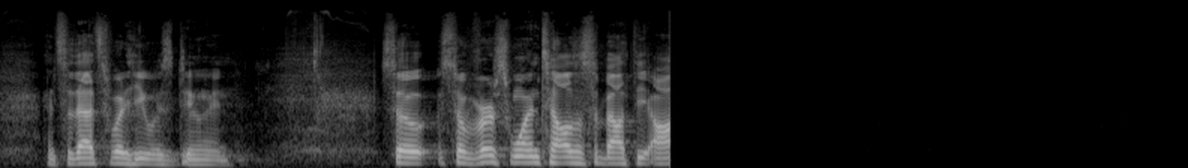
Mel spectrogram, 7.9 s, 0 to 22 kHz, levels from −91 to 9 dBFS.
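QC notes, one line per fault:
4.46 s to end: audio dropout to a faint residue. Right after "tells us about the", the speech cuts off abruptly and only low hiss, roughly 55 dB below the speech, remains. The likely cause is a lost signal feeding a still-live path. Unlike a pause, the hiss persists, and unlike a fade, the cut is instant.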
